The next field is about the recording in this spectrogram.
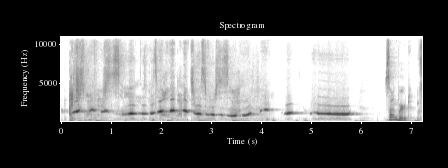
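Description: A person whistles to imitate a songbird, a parakeet, during a drinking game: a run of short, wavering, chirpy notes, then longer held tones near the same pitch, fairly clear with little else around them.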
